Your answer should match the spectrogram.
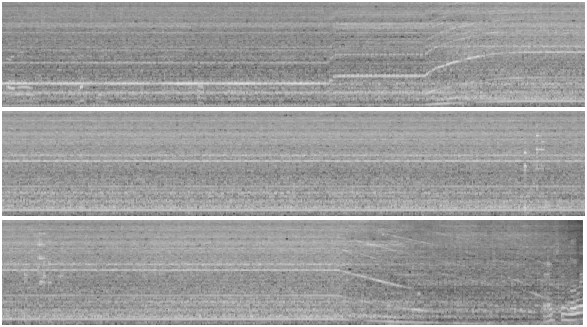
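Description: A stand mixer whips vanilla cake batter, motor winding up to a steady loud whir that holds for about fifteen seconds before spinning down, with a faint rhythmic whisking texture throughout.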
